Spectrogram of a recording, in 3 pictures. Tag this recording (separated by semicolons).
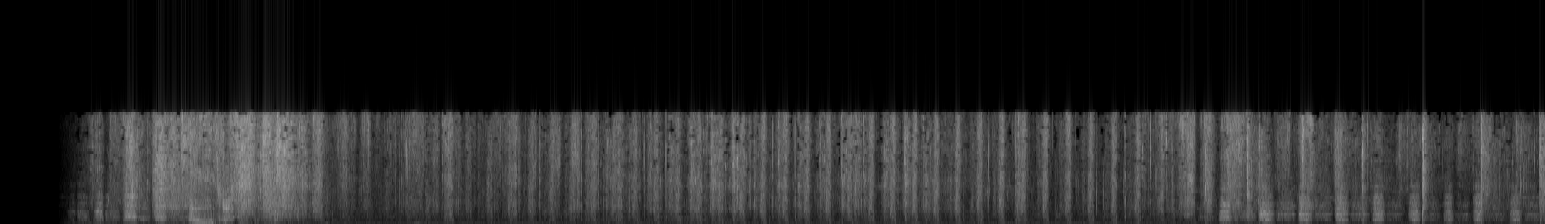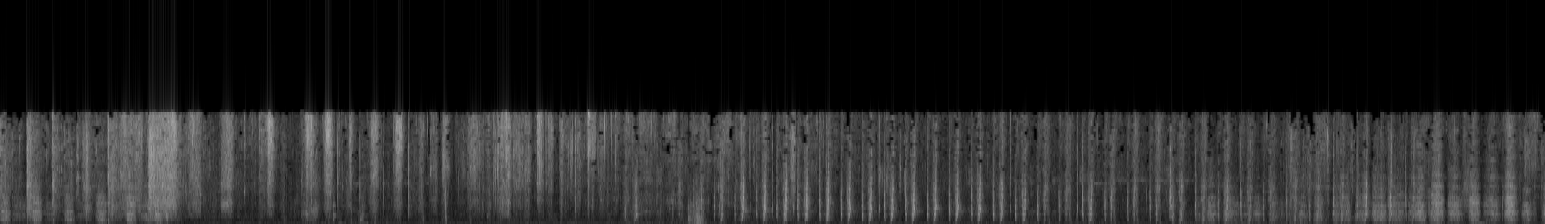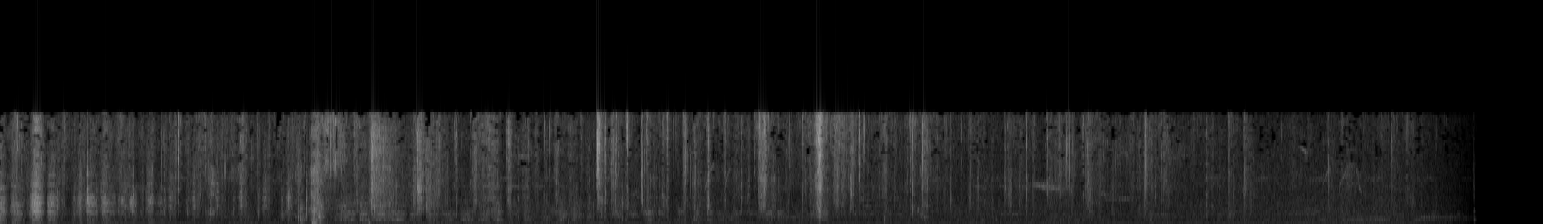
Dog; Field-Recording; Scratching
